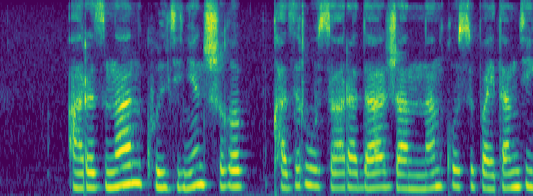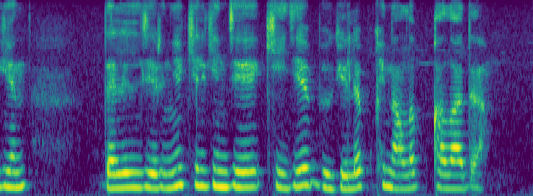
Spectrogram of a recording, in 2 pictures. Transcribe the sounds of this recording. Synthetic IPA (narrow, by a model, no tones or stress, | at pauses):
ɑɾʔəzənɑŋkʲʰɵlt̪ene̞nʃəʁəp̚qʰɑzɪɾwo̞səɑɾɑd̪ɑʒɑnənːɑɴqʰo̞səpɑjt̪ɑmd̪e̞ɡʲe̞n | d̪æle̞ld̪e̞ɾɪne̞kʲʰe̞lɡʲe̞nd̪e̞kʲʰe̞jd̪e̞bɵɡʲe̞lɪpqʰijnɑlˠəp̚qʰɑlˠɑd̪ə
